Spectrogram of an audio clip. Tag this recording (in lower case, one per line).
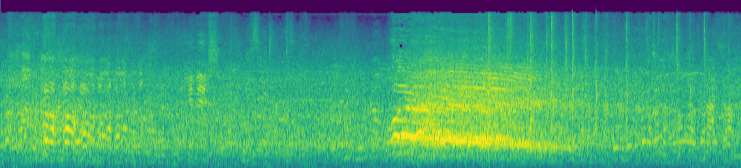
speech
